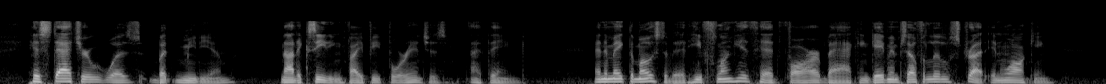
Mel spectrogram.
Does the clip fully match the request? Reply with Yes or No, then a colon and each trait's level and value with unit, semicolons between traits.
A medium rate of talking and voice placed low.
Yes: average, 185 wpm; very low, 95 Hz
